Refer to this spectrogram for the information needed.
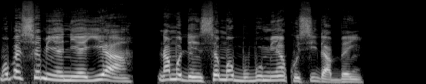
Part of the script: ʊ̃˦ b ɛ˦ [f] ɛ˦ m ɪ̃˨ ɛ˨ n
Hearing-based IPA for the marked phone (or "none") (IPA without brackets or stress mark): ɕ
